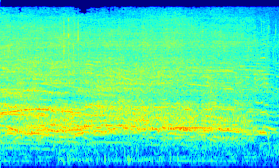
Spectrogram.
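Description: A loud, dense wall of many voices screaming and yelling at once, sustained and overlapping without pause before easing slightly at the end.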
